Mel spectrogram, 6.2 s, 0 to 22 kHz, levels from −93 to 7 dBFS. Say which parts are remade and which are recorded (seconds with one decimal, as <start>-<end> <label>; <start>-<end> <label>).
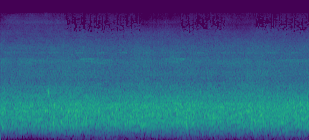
0.0-1.3 remade; 1.3-2.8 recorded; 2.8-3.6 remade; 3.6-4.5 recorded; 4.5-5.1 remade; 5.1-6.2 recorded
